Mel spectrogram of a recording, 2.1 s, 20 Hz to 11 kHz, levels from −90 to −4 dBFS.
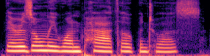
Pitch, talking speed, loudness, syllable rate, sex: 220 Hz, 230 wpm, -15 LUFS, 6.3 syllables/s, female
